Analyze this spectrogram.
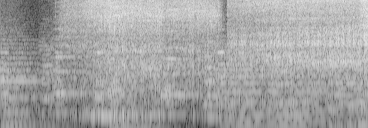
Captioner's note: drill whirring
